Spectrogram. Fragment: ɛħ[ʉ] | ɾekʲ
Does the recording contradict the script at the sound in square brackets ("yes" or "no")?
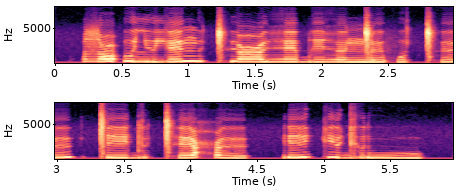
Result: yes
